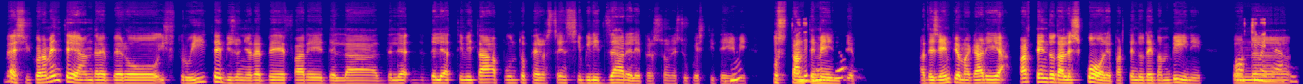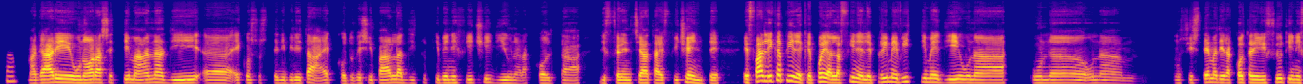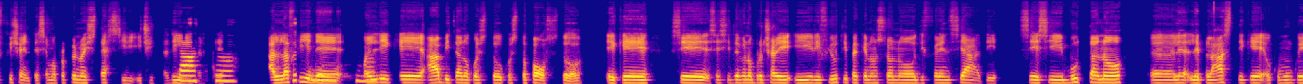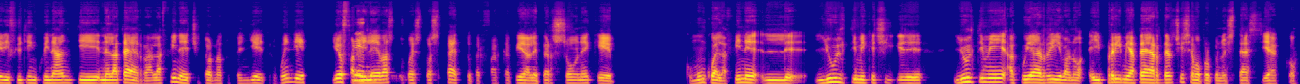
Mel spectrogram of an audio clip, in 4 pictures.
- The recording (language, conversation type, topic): Italian, podcast, In che modo la sostenibilità entra nelle tue scelte di stile?
- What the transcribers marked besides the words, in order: other background noise; "proprio" said as "propio"; tapping; "proprio" said as "propio"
